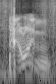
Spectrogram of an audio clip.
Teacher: Because in Spanish, when you remove the DA and you say P-A-R-A-N, the N at the end of a Spanish word sounds like NG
